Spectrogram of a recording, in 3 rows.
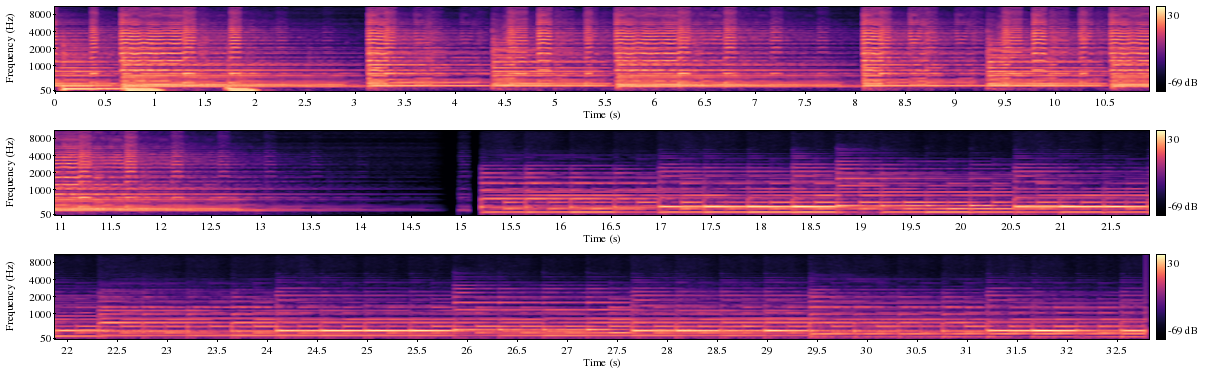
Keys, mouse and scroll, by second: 1.1 click, 2.7-13.9 drag, 5.3 l, 6.7 BackSpace, 16.6-18.1 drag, 19.5 click, 21.6 click, 21.9 alt+middle click, 22.6 alt+middle click, 23.2 click, 23.9-25.1 alt+middle drag, 25.4 alt+middle click, 26.1 click, 27.5 click, 28.4 click, 29.4 alt+middle click, 30.4 alt+middle click, 32.5 click.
